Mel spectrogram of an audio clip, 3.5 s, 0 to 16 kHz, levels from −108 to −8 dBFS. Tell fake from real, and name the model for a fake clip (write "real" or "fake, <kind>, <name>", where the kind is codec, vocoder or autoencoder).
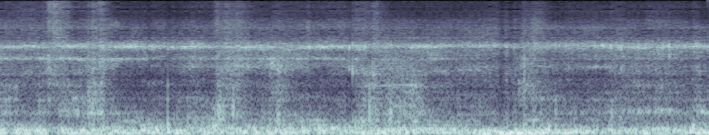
fake, codec, SNAC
